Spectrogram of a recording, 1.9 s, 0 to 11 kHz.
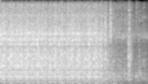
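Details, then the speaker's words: Free John Deere LA145 riding tractor being jump-started: fast, even starter cranking that never fires, then dies away; cranks but won't start; owner suspects no spark or fuel. "sounds like it's not getting any spark or fuel"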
